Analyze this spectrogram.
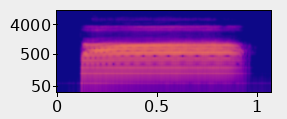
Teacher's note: মোটা হরফ, দু ঠোঁট গোল করে উচ্চারণ করো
